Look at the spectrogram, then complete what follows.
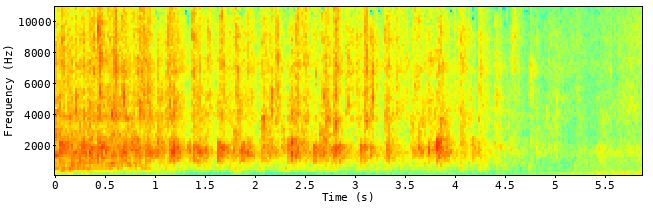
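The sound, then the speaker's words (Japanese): A church gathering breaks into audience applause, many hands clapping in a loud, dense patter from start to finish, with talk mixed in beneath the clapping. “こちらのお母様、拍手でございますよ。”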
